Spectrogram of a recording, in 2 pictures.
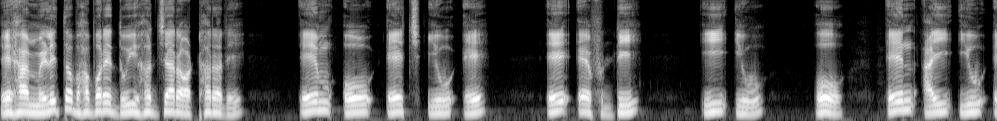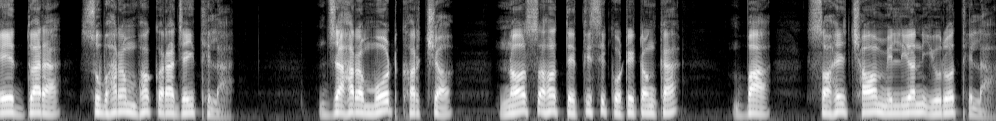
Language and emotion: Odia, neutral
